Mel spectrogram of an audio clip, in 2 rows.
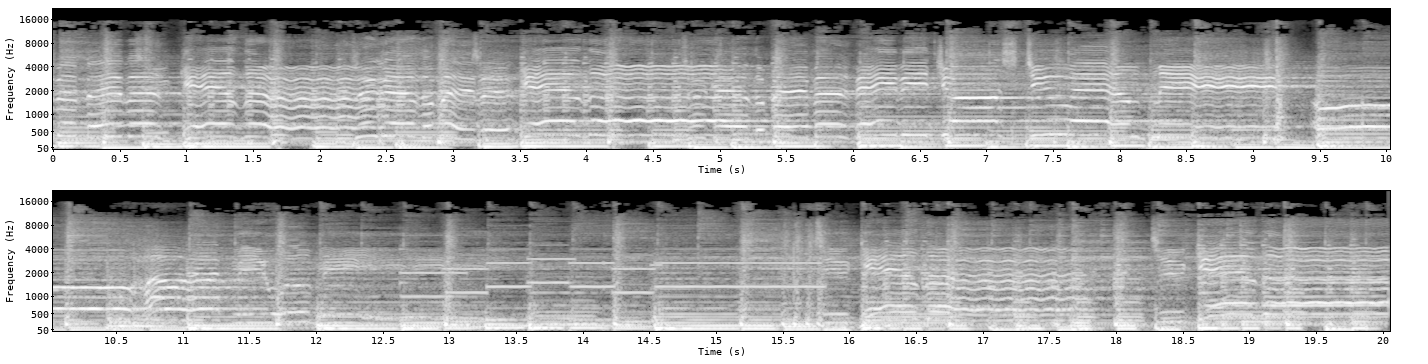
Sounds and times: Psychedelic rock: 0.0 - 20.0.

